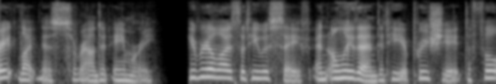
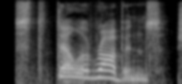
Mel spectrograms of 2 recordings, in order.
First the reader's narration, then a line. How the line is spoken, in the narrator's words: she faltered finally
